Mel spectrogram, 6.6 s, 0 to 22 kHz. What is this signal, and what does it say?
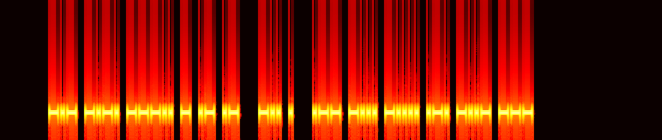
Morse code, heard as a keyed tone, about 40 wpm, 700 Hz. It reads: KC8TAA DE WB6RXO
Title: USA Callsign DE Callsign - 6 Characters - 40wpm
